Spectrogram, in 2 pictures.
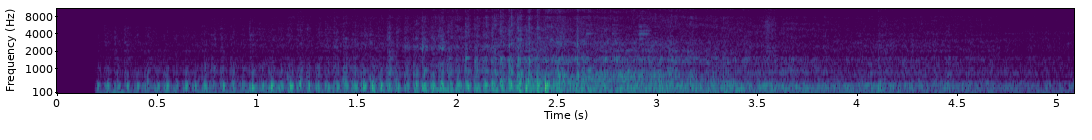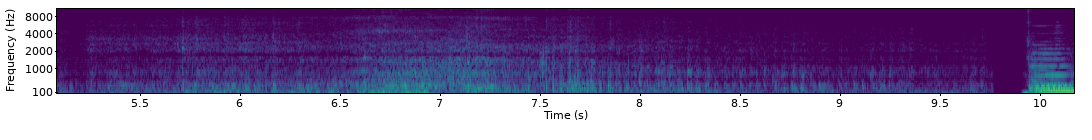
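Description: Wheels of a small cruiser skateboard rolling over paving and asphalt: an uneven rolling noise that swells about two and seven seconds in and stops suddenly just before the end.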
